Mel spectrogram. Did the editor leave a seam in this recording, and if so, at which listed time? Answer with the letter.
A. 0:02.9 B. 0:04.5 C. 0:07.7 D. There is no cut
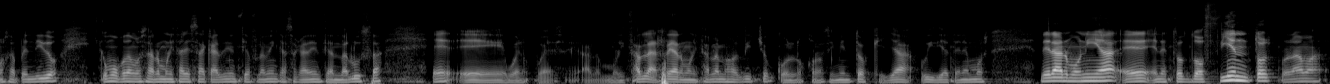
C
